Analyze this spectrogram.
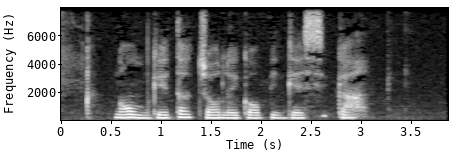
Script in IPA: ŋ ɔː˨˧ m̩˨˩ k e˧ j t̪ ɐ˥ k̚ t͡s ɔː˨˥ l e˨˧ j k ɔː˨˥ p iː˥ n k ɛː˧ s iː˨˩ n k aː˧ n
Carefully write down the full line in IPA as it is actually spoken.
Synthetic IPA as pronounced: ŋ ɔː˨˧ m̩˨˩ k e˧ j t̪ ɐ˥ k̚ t͡s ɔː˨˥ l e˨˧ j k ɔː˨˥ p iː˨ n k ɛː˧ s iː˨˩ k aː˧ n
